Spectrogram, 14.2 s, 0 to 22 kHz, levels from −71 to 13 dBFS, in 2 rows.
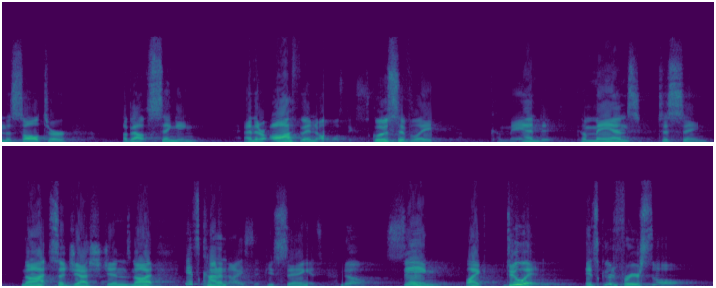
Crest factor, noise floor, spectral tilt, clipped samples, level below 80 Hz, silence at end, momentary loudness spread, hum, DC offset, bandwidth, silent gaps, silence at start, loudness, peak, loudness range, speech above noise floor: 20 dB; -56 dBFS; -4 dB/octave; under 0.1%; -58 dBFS; 0.2 s; 15 LU; none; under 0.1%; 17 kHz; none; 0 s; -26 LUFS; -8 dBFS; 4 LU; 30 dB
